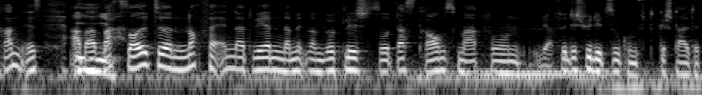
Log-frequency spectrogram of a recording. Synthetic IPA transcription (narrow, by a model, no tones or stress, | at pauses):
ʁanʔɪ̰st | ʔa̰ːbɐvasz̥ɔltənɔχfɛɐʔɛndɐtv̥eːɐdn̩damɪtmanvɪɐklɪçz̥oːd̥astʁ̥aʊmsmaɐtfoːnja̰ːfyːɐdɪçfyɐdiːt͡suːkʰʊnftɡ̥əʃtaltət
